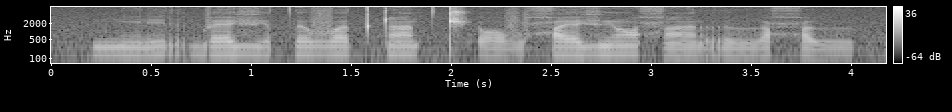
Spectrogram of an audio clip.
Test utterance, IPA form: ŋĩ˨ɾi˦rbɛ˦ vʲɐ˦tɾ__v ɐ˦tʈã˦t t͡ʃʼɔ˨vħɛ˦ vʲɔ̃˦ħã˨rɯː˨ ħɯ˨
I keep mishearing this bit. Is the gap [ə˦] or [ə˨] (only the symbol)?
ə˦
